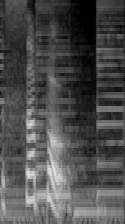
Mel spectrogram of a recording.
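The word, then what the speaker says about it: supper: This word is सपर, सपर। इस word के एंड पर आर साइलेंट है। सपर, रात का खाना।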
